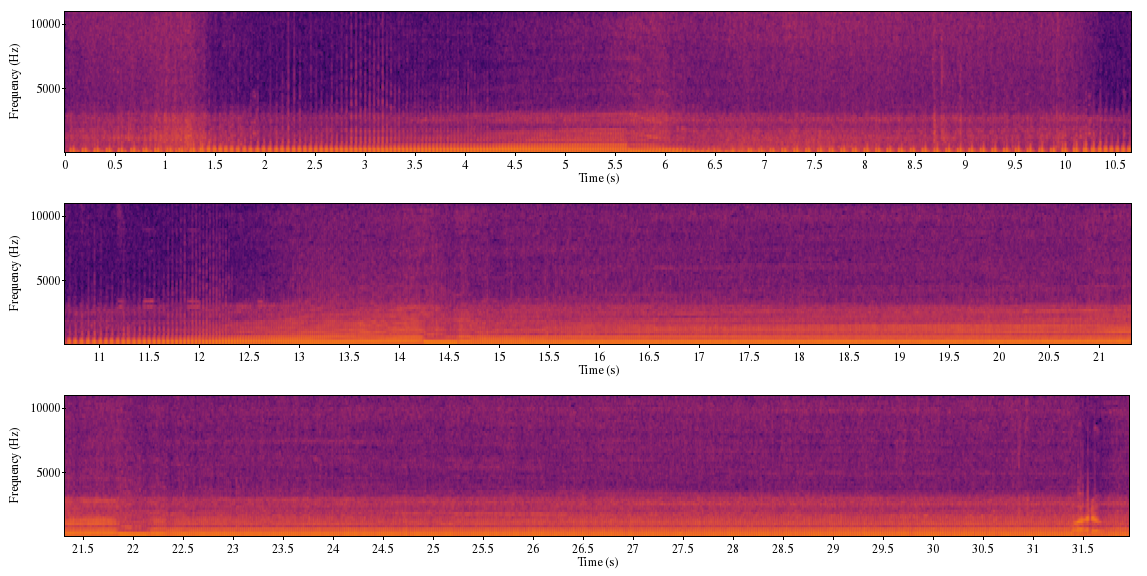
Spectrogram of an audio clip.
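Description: Sport motorcycle engine pulling away and accelerating through the gears: the revs climb, drop sharply at a shift about five seconds in and again around fourteen seconds, then hold steady at a cruise, with one brief dip a little past twenty seconds.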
